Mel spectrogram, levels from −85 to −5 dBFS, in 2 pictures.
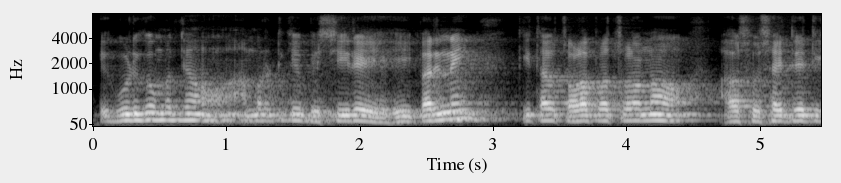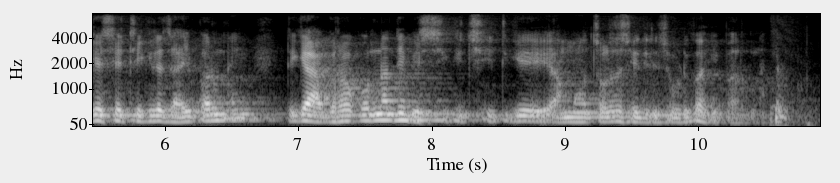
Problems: none marked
